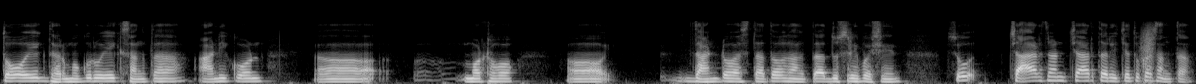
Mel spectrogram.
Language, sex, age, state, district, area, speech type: Goan Konkani, male, 30-45, Goa, Ponda, rural, spontaneous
